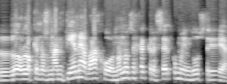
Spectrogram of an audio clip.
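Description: The speaker has a Mexican accent and ordinary pitch variation. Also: man. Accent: Mexican Spanish (Jalisco). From Guadalajara, Jalisco, Mexico. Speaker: butcher. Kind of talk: casual interview. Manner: halting, many repetitions.

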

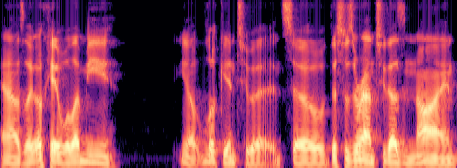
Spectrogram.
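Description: The recording is very clean, with a silent background. A man with an American accent speaks in a very deep, low, flat monotone. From Southern California. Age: 30s. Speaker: entrepreneur, startup consultancy owner. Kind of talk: podcast interview.

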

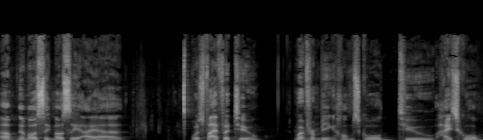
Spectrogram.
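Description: A man speaks at a moderate pace with a fairly low pitch and lively intonation. It is a normal speaking voice. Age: 30s. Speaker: podcast co-host. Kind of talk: casual chat.

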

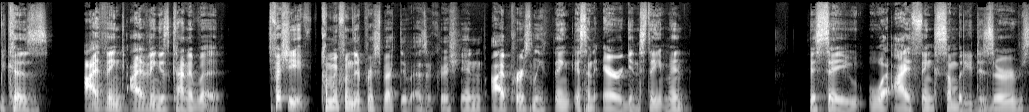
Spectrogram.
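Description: A man's normal speaking voice at medium pitch, fairly quick, with ordinary pitch variation. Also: very clean recording, silent background. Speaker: podcast co-host. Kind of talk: casual chat.

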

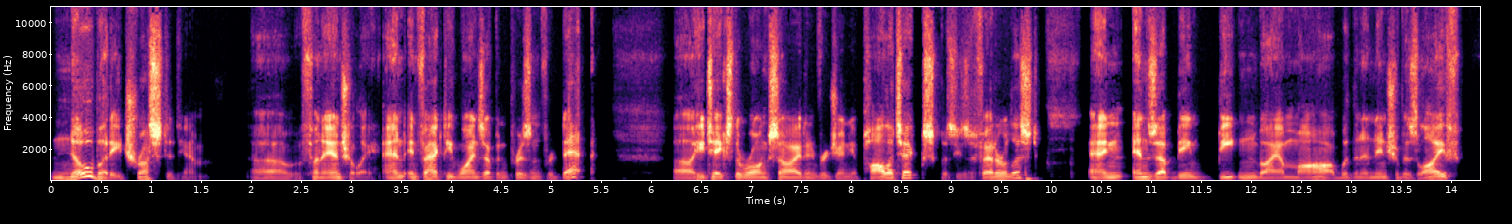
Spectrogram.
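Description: A man's very deep, low voice with vocal fry, lively intonation, big swings in loudness and a moderate pace, on a very clean recording with a silent background. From Pennsylvania, US. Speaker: historian, professor. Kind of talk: interview.

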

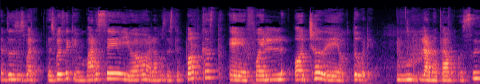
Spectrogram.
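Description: Noticeable background noise sits behind the speaker. A woman speaks at a fairly high pitch with fairly even intonation. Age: 20s. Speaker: university student and podcast co-host. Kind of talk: casual chat. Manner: fast.

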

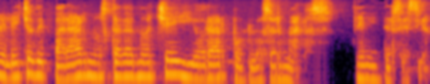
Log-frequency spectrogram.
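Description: Somewhat breathy and dark, mellow in tone, a woman speaks fairly slowly at a fairly low pitch with ordinary pitch variation. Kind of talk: casual chat.

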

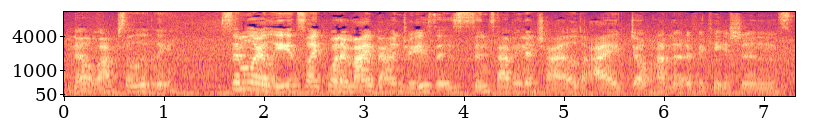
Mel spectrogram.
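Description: Noticeable background noise and audible room echo accompany a woman speaking at a moderate pace and fairly low pitch, with ordinary pitch variation. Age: 30s. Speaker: podcast co-host and blogger. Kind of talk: casual chat. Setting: in-person recording on a laptop. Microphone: laptop microphone.

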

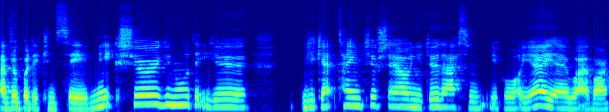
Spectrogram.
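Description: Against a quiet background, a woman with a Scottish accent and medium pitch talks at a fairly quick pace with lively intonation. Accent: Scottish (Fife). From Scotland, Fife. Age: 20s. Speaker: actor and theatre maker. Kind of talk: casual chat.

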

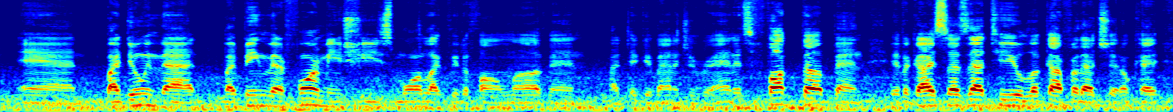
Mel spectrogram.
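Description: There is noticeable background noise and audible room echo. A man talks at a fairly quick pace. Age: 30s. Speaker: dating content creator. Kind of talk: casual chat.

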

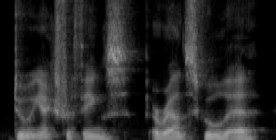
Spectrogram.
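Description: A man with an Australian accent and a very deep, low pitch, at a moderate pace, on a very clean recording with a silent background. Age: 30s. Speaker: English teacher. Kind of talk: casual chat.

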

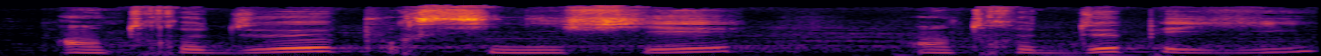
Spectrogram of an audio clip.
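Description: Noticeable background noise sits under the recording. A woman speaks at a very slow pace with ordinary pitch variation. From northern France, Nord-Pas-de-Calais mining basin. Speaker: archives director and exhibition curator. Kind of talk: interview.

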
